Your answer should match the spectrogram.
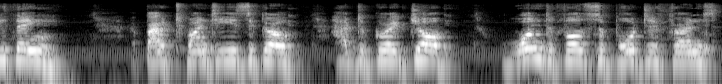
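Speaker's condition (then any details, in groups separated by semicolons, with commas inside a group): Traumatic brain injury; accident, part of skull removed and replaced, coordination, speech; no speech with tracheostomy, relearned speaking, initially unintelligible, sounded drunk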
